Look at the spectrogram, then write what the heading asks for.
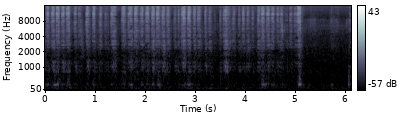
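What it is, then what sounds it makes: Colored pencil shading on paper. A pink colored pencil is rubbed back and forth to shade a flat white paper mandala sheet lying on a table while the other hand holds the sheet. Quiet, dry, scratchy strokes repeat in a steady rhythm with a bright papery hiss. Near the end a sharper scrape stands out before the shading grows softer.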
